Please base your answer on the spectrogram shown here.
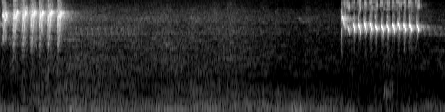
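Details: Sunbird (kolibri ninja) lure recording for training young birds: a short burst of fast, high chirps, a pause with low background hum, then a rapid ringing trill of high notes.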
